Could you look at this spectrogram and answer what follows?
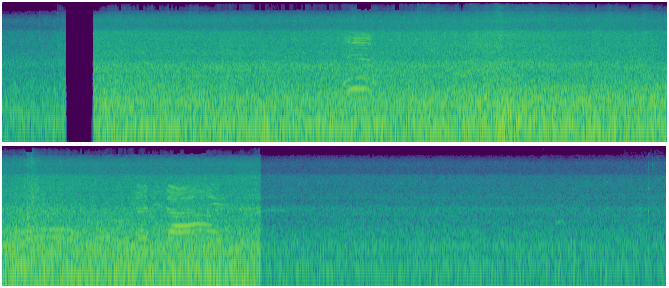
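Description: Sea waves wash onto Udupi beach in a steady, loud roar of surf mixed with wind, which drops to a quieter wash for the final few seconds.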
